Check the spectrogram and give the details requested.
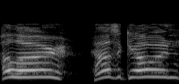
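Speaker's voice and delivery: very high, very loud, shrill, drawn-out holler. Playing a dwarf who greets people from shouting distance: character yelling a greeting. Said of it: "yell out".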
